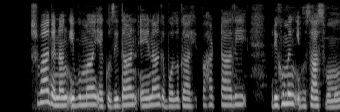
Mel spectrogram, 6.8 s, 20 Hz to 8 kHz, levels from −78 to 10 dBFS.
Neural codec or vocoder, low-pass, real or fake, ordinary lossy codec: none; 7.2 kHz; real; AAC, 48 kbps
